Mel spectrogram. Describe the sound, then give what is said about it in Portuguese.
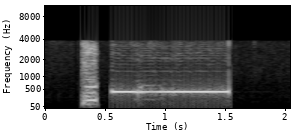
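During a bank card line's call transfer, a short electronic blip sounds, then a pause. A steady single-pitched telephone tone follows and holds clean for about a second before cutting off. “estamos transferindo sua ligação. Por favor, aguarde. Você será direcionado para a nossa central de cartões.”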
